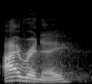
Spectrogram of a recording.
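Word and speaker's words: Irene (εἰρήνη): And the word that we have for peace in ancient Greek, I gave you the pronunciation, it's pronounced Irene.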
